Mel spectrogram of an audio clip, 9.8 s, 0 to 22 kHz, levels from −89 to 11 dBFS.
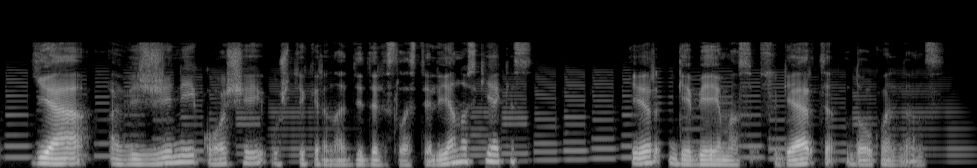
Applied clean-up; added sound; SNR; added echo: neural mask model RNNoise.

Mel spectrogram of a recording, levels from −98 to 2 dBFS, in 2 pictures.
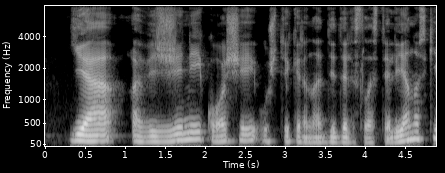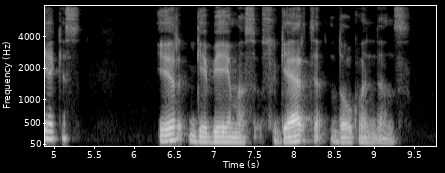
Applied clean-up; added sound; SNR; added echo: none; none; none; none.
